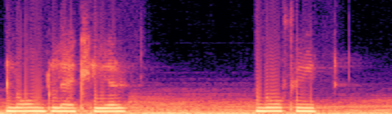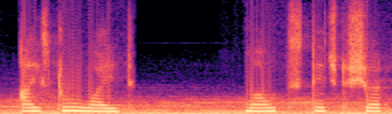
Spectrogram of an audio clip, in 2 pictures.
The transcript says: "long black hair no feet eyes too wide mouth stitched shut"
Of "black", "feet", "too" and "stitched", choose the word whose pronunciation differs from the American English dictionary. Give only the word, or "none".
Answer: none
